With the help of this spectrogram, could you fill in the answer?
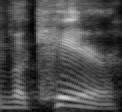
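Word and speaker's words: Vaquer: Uh I'm I'm going to say it like Michael Cole now. Vakair because people can't say I'm wrong because that's how Michael Cole says it.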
